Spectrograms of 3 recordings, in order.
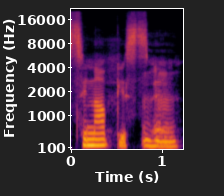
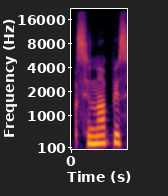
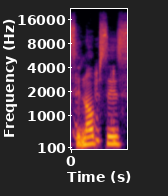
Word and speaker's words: Sinapis: Synopsis, synopsis, like it's it's a Latin word for the mustard seed.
